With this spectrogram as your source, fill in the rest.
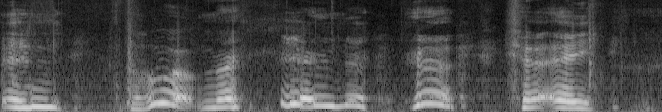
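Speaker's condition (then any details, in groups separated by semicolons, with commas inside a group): Cerebral palsy; since birth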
